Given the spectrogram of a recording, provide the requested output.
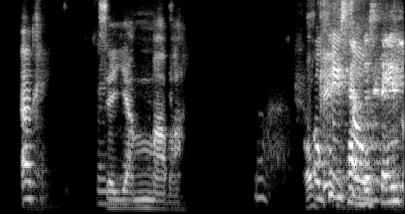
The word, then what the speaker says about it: se llamaba: Yeah, how do you pronounce, like, was called, I can't say the last word. Se llamaba. Okay. Se llamaba.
